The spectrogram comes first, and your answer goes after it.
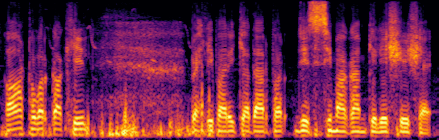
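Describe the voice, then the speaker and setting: A man's voice: fairly low pitch, normal speed, poor audio. A man giving live ball-by-ball cricket commentary in a flowing, wordy style, reciting scores as he goes. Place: outdoor cricket ground.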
